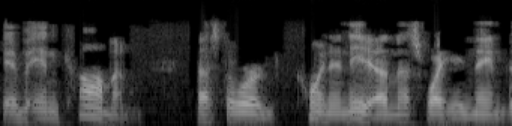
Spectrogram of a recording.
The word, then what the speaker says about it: koinonia: a ministry called it see if I cannot pronounce Koinonia house yeah let's say that again Koinonia and that's the Greek word in first John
